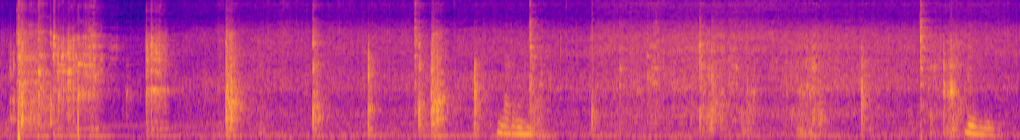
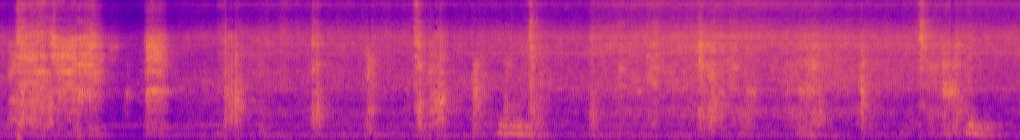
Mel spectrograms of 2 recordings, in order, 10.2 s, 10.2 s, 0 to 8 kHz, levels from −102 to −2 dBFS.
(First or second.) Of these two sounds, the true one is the first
